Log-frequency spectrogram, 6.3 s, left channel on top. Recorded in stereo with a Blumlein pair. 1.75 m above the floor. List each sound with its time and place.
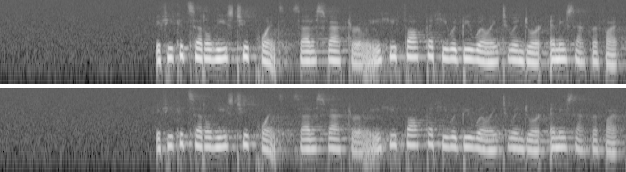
1.6 s a woman speaking: 20° left, 0.6 m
